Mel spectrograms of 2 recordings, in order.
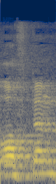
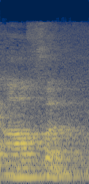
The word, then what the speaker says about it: often: में आपने जैसे OFTEN, आपने कभी इसको ऑफ्टन पढ़ा, लेकिन आज के बाद आप नहीं करेंगे कुछ, क्योंकि देखिए TEN लास्ट में आ रहा है, T साइलेंट हो गया, इसलिए इसको पढ़ेंगे ऑफन, ऑफ्टन या ऑफन।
